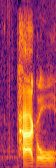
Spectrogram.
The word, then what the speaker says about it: Pagle: there was stuff on it we're on the pagle server dish pagle or pagle however you want to pronounce it p-a-g-l-e i'll type it in youtube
